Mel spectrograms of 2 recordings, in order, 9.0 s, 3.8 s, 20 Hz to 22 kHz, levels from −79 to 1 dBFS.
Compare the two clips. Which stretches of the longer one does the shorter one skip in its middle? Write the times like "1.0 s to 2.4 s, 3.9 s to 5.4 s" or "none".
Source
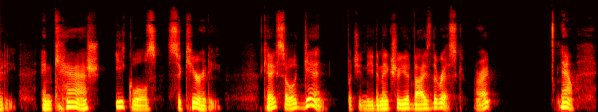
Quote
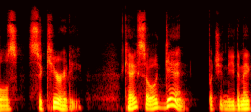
none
